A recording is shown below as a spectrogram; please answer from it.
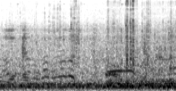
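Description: Indistinct voices calling out over a steady low rumble, with a few sharp clicks.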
